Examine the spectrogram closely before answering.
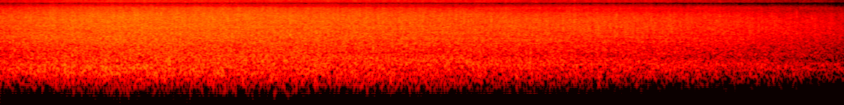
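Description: Small waterfall splashing steadily down a mossy rock face, running with little water. The sound fades out gradually over the second half.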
